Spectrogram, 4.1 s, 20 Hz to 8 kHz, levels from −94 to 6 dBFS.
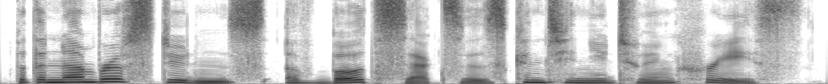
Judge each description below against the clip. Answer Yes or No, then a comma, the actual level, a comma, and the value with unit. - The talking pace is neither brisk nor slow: Yes, average, 160 wpm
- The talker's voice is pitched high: No, medium, 180 Hz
